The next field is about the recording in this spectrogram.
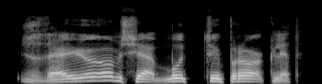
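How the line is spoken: Muffled, as from grave. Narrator (Russian): Глухо донеслось, будто из могилы

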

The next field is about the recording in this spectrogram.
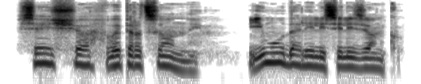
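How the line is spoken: Dull flat voice. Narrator (Russian): сказала она таким же тусклым голосом, который был похож на ее глаза

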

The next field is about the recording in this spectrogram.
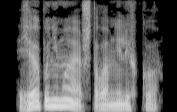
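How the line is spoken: Quiet. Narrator (Russian): тихо сказал он

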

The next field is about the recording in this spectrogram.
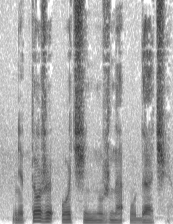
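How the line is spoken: Barely audible. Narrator (Russian): прибавил он едва слышно

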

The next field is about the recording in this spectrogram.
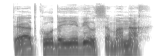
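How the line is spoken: Menacing question. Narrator (Russian): грозно спросил дух

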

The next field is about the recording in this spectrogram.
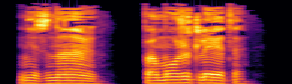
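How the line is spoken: Sad kitten. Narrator (Russian): печально сказал котенок

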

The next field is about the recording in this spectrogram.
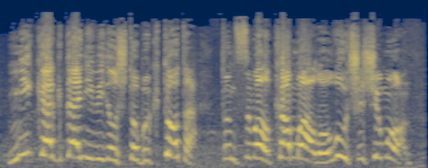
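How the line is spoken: Shouting man. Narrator (Russian): крикнул мужчина

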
